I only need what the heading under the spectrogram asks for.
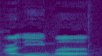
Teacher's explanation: diwakafkan maka bacanya dengan fathah yang mad dua harakat saja. Aliman jadi alima dua harakat. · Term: mad iwad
